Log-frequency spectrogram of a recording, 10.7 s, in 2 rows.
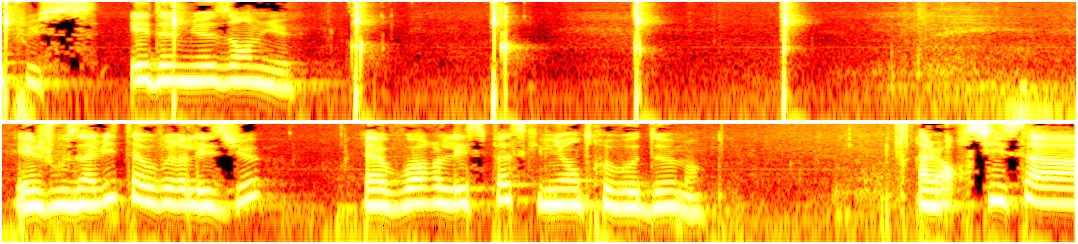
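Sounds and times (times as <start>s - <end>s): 
speech: 0.1s - 1.6s, 5.4s - 9.0s, 10.0s - 10.7s
crisp finger snaps: 1.7s - 4.1s.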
